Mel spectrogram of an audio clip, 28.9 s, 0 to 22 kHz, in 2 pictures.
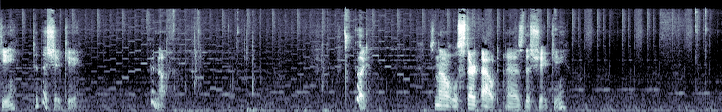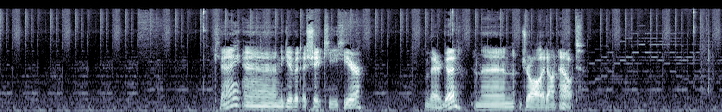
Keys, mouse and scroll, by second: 4.9 KP_0, 11.1-14.0 drag, 14.1-18.6 drag, 22.6 i, 23.5-28.4 drag.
